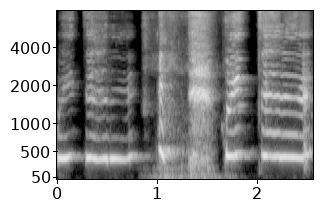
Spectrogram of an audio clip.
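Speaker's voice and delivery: put-on very high sobbing through tears. Retelling a partner's words after the birth: imitating someone crying. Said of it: "Nicole's, like, crying".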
